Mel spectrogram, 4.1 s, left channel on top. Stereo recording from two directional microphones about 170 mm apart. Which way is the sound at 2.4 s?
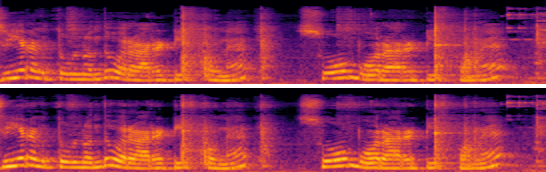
55° right (ahead or behind).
